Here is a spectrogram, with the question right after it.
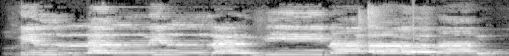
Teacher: Za yang tipis, lidahnya agak keluar sedikit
